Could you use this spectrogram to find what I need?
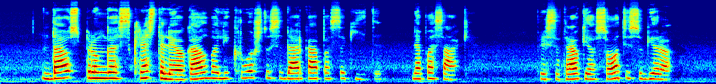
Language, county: Lithuanian, Vilnius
